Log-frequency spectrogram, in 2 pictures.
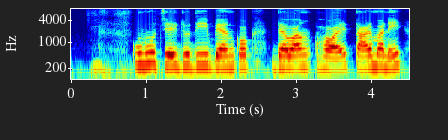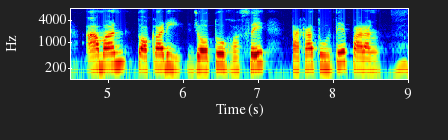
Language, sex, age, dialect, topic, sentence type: Bengali, female, 18-24, Rajbangshi, banking, statement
